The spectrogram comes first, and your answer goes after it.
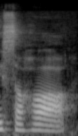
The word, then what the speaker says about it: Sahar: Bear in mind, I've made it easier for you guys to say Sahar. It's not even pronounced like that.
